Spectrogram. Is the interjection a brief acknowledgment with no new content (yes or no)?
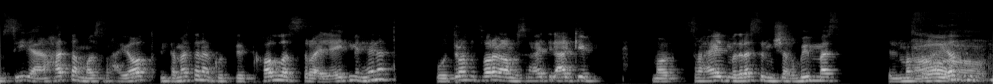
yes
